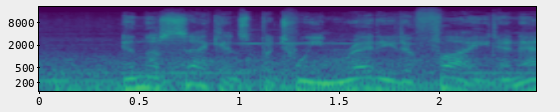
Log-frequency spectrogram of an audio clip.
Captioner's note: voiceover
